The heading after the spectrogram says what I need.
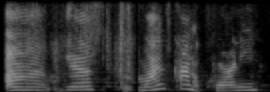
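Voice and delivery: muffled behind a face mask; talking through a mask. Real, not acted. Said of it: "let me take my mask off".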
